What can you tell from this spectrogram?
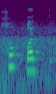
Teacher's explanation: قاف حروف مستعلیہ ہے، موٹا حروف ہے تو ہم اس کو موٹا پڑھیں گے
